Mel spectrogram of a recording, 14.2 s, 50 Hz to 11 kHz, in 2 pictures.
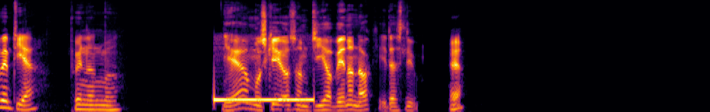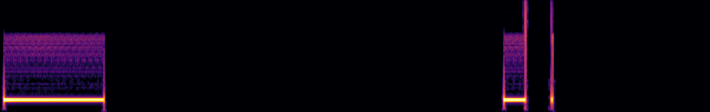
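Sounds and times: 
speech: 0.0 - 1.3, 2.2 - 4.8
steady telephone line tone while phoning: 2.2 - 3.3, 7.2 - 8.2, 12.2 - 12.4.

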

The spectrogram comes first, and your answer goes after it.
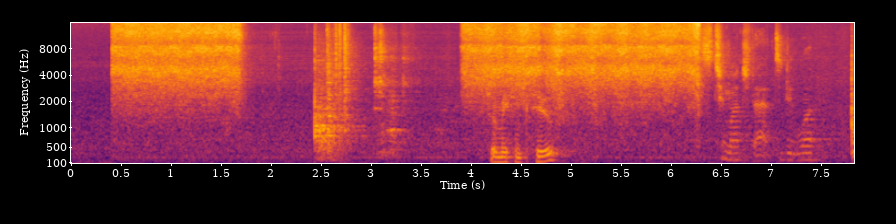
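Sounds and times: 
cooking spray hissing onto a baking pan in Old Orchard Beach Maine: 0.4 - 1.8, 3.9 - 6.4
speech: 4.2 - 5.0, 6.5 - 7.7.

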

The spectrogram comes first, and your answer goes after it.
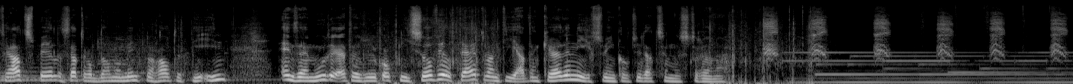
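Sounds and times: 
speech: 0.0 - 8.3
raven cawing: 7.6 - 10.7.

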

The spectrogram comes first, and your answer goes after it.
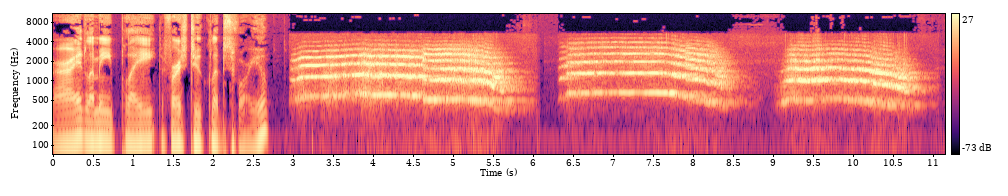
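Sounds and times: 
speech: 0.0 - 2.8
elephant trumpeting: 3.0 - 11.1.

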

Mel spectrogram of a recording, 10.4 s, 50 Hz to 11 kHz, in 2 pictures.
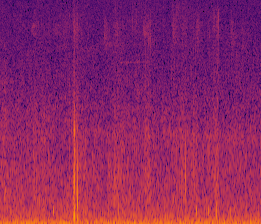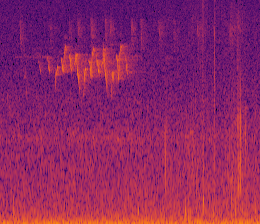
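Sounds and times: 
steady footsteps: 0.0 - 5.7, 7.8 - 10.4
common yellowthroat warbler singing in a wet area: 0.0 - 10.4
outdoor rustling: 0.0 - 10.4.

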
